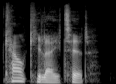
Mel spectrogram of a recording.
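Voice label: "calculated", British English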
